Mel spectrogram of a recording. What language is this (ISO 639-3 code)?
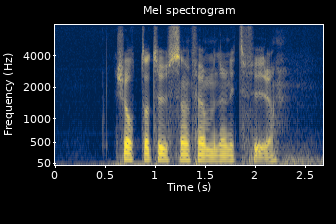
swe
